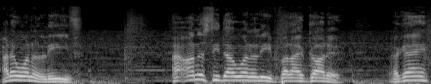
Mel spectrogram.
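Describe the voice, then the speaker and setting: A man's voice: a little high, expressive, a little fast, darkish tone, soft background music. A South African man in his fifties hosting a live show, talking casually and earnestly to his listeners in a reflective, conversational way. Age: 50s.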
